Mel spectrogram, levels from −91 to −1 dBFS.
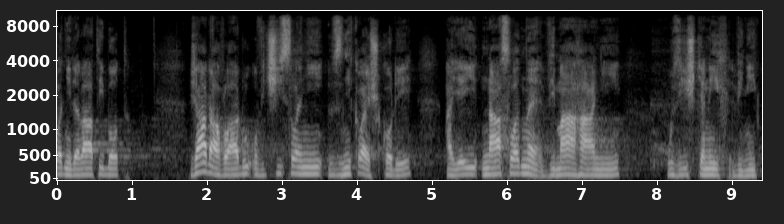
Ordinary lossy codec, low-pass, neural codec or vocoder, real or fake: AAC, 48 kbps; 9.9 kHz; none; real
